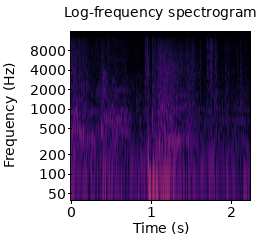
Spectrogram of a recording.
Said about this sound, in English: shotgun really holds its own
